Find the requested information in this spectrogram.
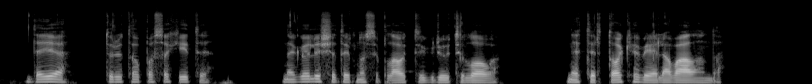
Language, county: Lithuanian, Klaipėda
